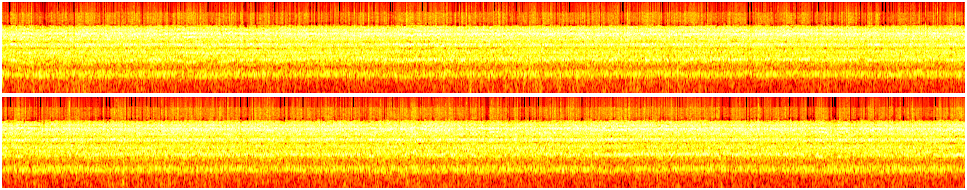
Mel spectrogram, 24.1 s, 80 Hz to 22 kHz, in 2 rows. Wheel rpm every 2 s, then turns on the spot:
220, 230, 230, 230, 230, 230, 230, 230, 230, 230, 230, 230.
none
